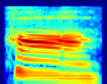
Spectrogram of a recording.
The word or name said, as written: haw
